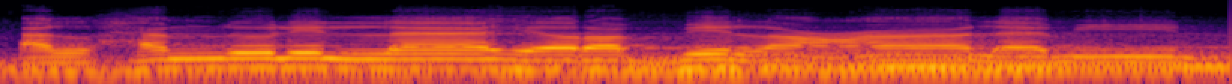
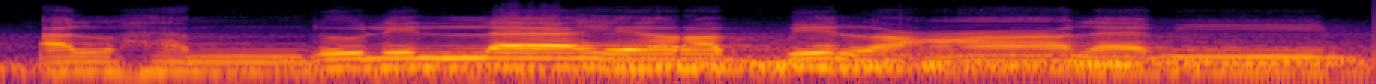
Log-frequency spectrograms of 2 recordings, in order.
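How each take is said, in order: Both takes have the same delivery.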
